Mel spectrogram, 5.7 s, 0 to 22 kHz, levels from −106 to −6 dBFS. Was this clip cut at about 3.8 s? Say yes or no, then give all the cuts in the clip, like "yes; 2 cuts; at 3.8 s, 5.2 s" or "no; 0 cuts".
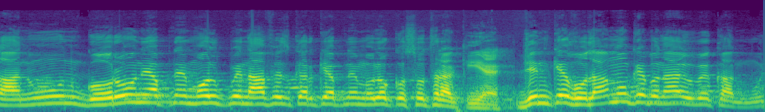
yes; 1 cut; at 3.8 s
